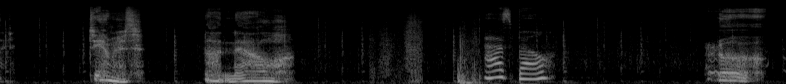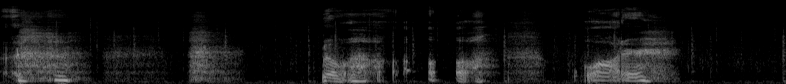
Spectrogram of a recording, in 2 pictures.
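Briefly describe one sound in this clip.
A young man groans and pants weakly.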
